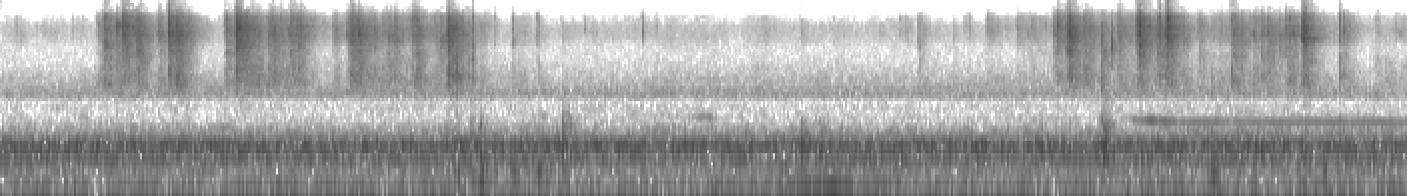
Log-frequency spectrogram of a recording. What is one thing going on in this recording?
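Plastic puzzle cube layers click and rattle as they are turned quickly.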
